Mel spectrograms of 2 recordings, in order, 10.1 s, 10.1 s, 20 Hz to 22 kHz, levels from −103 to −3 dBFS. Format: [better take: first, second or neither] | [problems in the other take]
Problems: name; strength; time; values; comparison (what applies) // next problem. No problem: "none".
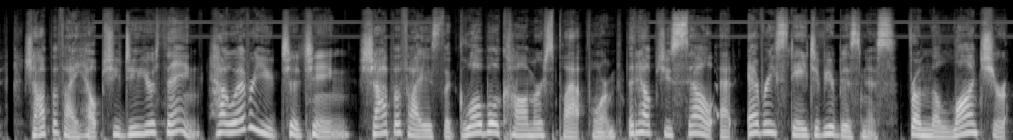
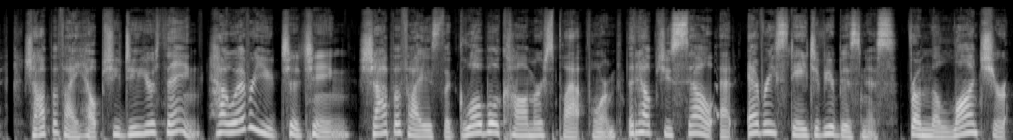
second | high-pitched whine; faint; from 1 to 4.5 s and from 6.5 s on; 11 kHz, 30 dB below the speech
